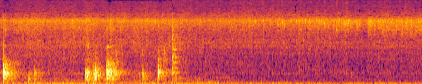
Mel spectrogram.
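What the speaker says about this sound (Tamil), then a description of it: "இப்போ சீக்கிரமாக கொஞ்சம் வெங்காயம் வதங்கிடும்" Sliced onions sauté with salt in a pan for chicken chinthamani, giving a steady soft sizzle with a few scraping stirs near the start before settling into a constant hiss.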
